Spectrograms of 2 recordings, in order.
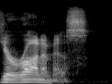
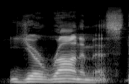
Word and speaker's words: Euronymous: He used to go under the name as Destructor before finally deciding he would be known as Euronymous. Which I know I could kind of pronounce because it's like anonymous with Europe. Close enough, right? – Euronymous.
